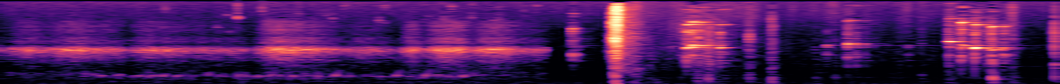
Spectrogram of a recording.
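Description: A steady hissing noise that cuts off abruptly, then a sharp thunk followed by a few clicks and short ringing metallic tones.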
